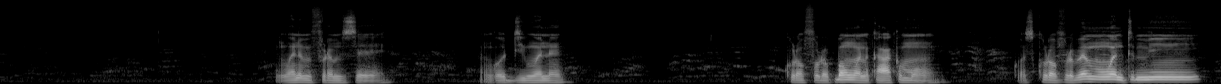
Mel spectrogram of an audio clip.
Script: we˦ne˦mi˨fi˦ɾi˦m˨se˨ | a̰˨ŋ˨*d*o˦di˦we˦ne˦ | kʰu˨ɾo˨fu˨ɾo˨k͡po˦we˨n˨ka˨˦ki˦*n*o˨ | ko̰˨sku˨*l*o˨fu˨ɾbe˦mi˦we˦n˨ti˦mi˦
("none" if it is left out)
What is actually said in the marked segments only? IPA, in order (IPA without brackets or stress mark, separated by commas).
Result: ɡ, m, ɾ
